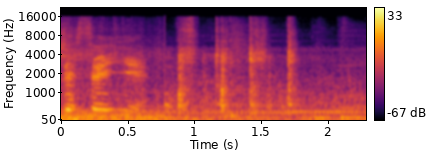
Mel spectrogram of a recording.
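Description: A brief bit of a man's voice, then scattered small clicks and knocks over a low steady rumble.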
